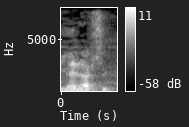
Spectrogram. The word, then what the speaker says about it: Nazi: Nazi. I asked him. He said, in my country, Z is equal to TS.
